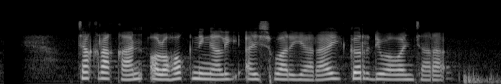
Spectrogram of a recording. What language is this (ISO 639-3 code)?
sun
